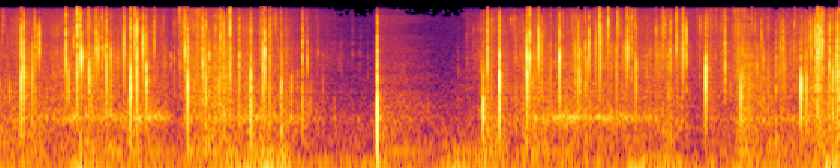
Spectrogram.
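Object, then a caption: Plastic bag filled with small foam beads. A round, clear plastic bag full of tiny white foam beads is squeezed and crinkled between fingers and thumb. Dense, bright crackles and crinkles come in quick bursts, with a short, quieter lull about halfway through before the crinkling picks up again.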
